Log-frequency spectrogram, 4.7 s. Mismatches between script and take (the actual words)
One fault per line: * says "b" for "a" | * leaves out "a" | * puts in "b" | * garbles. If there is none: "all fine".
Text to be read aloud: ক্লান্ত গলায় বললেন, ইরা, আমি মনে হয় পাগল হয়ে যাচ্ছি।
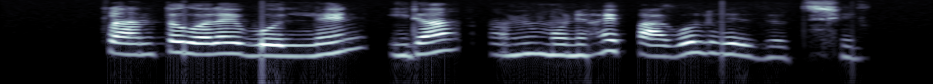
all fine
